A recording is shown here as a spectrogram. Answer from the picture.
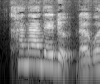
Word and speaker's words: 奏でる: 그래서 연주할 수 있는이기 때문에 엔소데키루가 된 거고요.楽器가 악기, 발음 비슷합니다.楽器와 아리마스까, 있습니까가 됩니다. 엔소스루는 한자어이고요. 순수한 일본어도 있습니다. 어떻게 될까요? 奏でる. 카나데르라고 하는데 얘는 한자어지만 우리도 연주하다를 많이 쓰기 때문에 엔소스를 더 많이 쓰고요.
